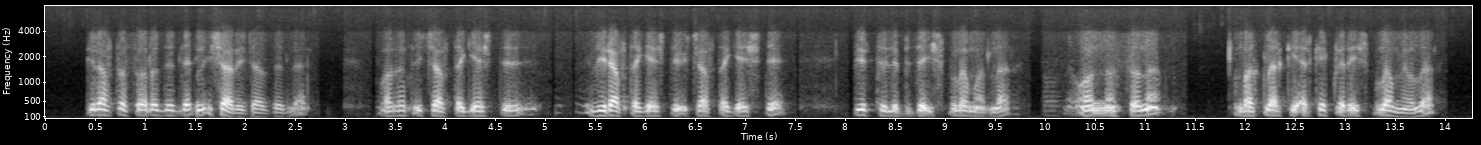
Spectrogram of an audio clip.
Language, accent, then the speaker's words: Turkish; Ankara, Turkey; moved away as an adult; also born or lived in Mihalıççık, Eskişehir; now in Australia; Türkiye'de Ankara'dan geldim Avustralya'ya.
